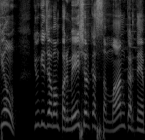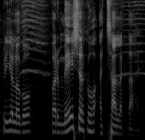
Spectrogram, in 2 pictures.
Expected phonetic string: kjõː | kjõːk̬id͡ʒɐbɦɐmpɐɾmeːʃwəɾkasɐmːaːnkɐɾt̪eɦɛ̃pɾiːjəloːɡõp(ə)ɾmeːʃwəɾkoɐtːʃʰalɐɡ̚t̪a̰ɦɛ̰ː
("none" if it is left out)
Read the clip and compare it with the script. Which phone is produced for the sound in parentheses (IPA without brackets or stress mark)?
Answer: ɐ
